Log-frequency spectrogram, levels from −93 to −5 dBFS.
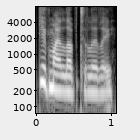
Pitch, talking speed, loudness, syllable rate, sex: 200 Hz, 280 wpm, -16 LUFS, 4.9 syllables/s, female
